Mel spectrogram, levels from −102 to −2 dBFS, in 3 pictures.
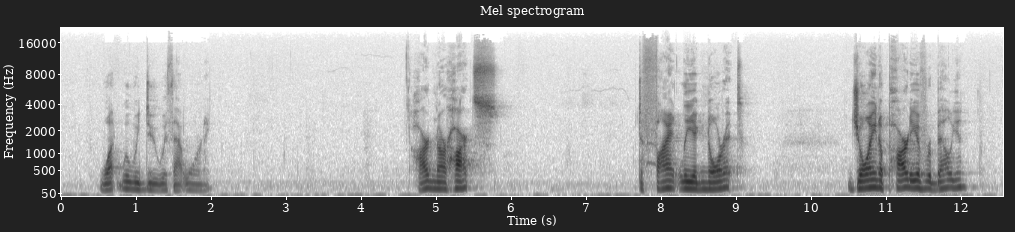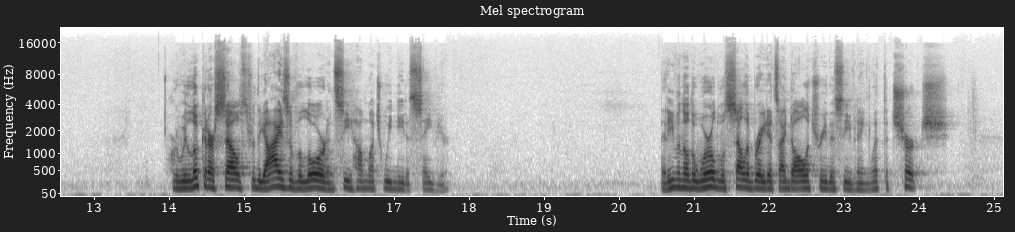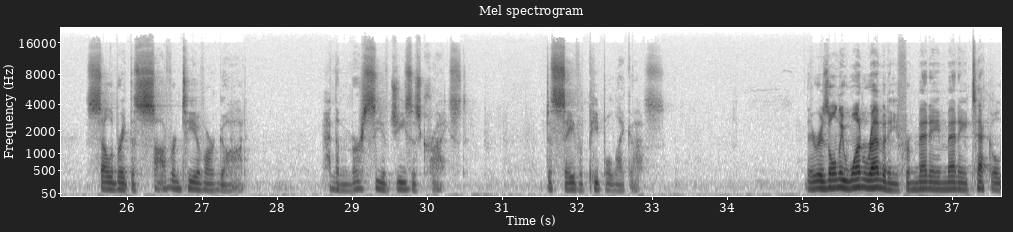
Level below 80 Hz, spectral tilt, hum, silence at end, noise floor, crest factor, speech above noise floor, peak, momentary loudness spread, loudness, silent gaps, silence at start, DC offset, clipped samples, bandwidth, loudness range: -74 dBFS; -4.5 dB/octave; none; 0 s; -64 dBFS; 26 dB; 39 dB; -2 dBFS; 20 LU; -25 LUFS; none; 0.55 s; under 0.1%; under 0.1%; 18 kHz; 13 LU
